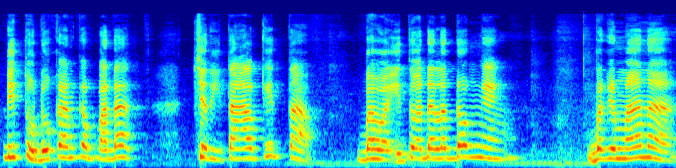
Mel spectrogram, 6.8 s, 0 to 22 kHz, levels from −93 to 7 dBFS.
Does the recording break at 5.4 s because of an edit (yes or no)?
yes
